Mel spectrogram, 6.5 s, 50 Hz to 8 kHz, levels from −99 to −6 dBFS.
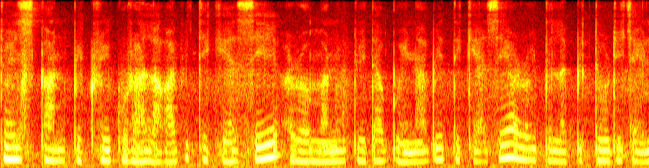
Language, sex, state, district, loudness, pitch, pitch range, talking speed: Nagamese, female, Nagaland, Dimapur, -18 LUFS, 185 Hz, 175-205 Hz, 185 wpm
